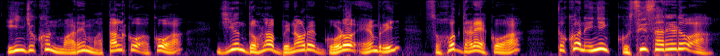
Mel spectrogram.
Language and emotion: Santali, happy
